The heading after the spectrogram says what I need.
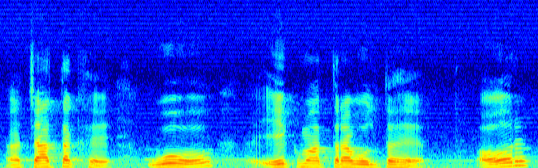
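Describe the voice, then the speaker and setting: A man teaching Sanskrit grammar in a slow explanatory lecture, drawing out vowel sounds to demonstrate them, with frequent fillers. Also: sits high, animated, highs cut off, slight background noise. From India.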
